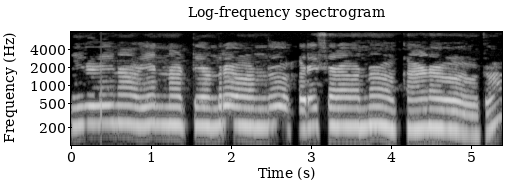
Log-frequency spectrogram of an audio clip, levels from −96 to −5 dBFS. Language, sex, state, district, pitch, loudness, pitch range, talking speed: Kannada, female, Karnataka, Dharwad, 220 Hz, -26 LUFS, 205-225 Hz, 90 wpm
